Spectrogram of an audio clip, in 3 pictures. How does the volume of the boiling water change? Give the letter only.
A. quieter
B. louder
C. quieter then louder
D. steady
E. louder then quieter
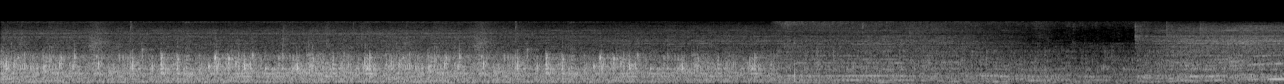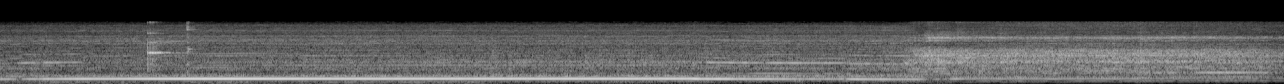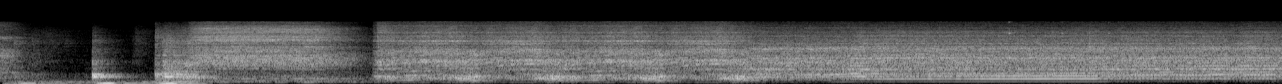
A.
